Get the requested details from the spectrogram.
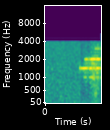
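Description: A phone rings faintly in the background, a short burst of electronic tones that starts halfway through and grows a little louder, with no one talking.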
